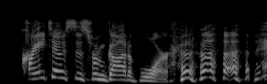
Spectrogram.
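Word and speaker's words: Kratos: Kattos. That's how they say his that's how his name is pronounced in in the game.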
